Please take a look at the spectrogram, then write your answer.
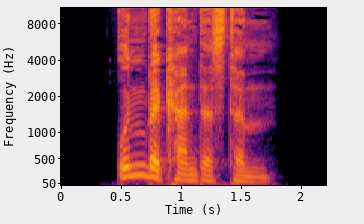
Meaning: strong dative masculine/neuter singular superlative degree of unbekannt
- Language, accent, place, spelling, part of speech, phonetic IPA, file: German, Germany, Berlin, unbekanntestem, adjective, [ˈʊnbəkantəstəm], De-unbekanntestem.ogg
